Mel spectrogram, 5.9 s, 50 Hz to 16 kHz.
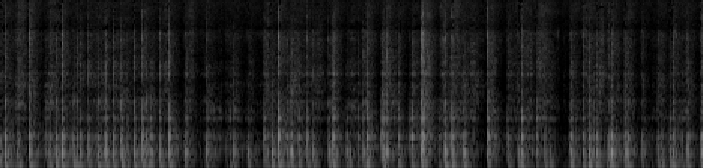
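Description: Fingertips and nails tap rapidly on a large, solid wooden tabletop in quick irregular bursts with brief pauses. Each dry, dull knock dies away almost instantly, with a woody resonance around 300 Hz and little bright content.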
